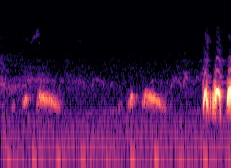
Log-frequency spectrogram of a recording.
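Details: Caged decoy spotted dove calling to draw in other doves: two soft, low, short coo phrases, then the start of a loud phrase with a double coo and a long note at the end.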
